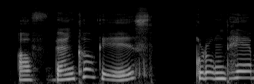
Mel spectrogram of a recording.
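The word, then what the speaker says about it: กรุงเทพ: people talk about Bangkok, they will say ก ร ุ ง เ ท พ because like conversation wise it's easier to pronounce like that ก ร ุ ง เ ท พ but a longer name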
